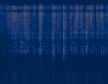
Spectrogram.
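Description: Shaving brush being worked through lather on the face: faint, irregular scratching of the bristles against the skin.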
